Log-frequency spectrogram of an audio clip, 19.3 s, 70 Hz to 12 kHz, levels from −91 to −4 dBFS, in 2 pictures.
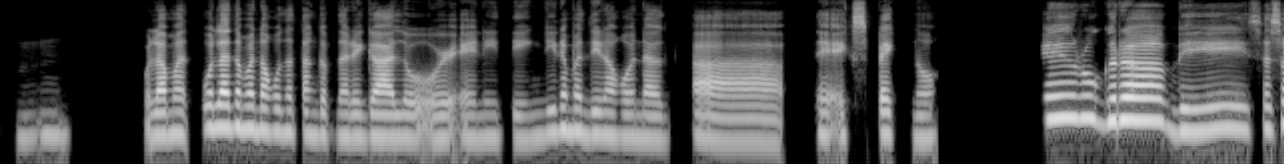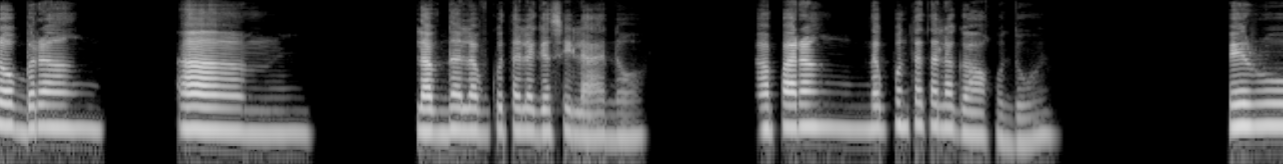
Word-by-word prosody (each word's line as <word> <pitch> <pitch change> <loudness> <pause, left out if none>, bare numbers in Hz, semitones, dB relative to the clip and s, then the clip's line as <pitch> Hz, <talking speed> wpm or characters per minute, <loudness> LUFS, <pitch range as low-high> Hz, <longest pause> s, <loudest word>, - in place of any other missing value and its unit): mm. 170 +1 -13 0.6
Wala 175 0 +3
man 180 -1 -1
wala 220 0 +5
naman 215 -1 +2
akong 195 -1 0
natanggap 180 -1 -5
na 170 - -1
regalo 165 0 +1
or 160 0 -3
anything. 160 0 -7
'Di 190 +2 -5
naman 200 -2 -1
din 180 - 0
ako 170 -1 -3
nag 160 -1 -3 0.2
ah, 145 -1 -1 0.3
e-expect, 180 0 -1
'no? 160 +1 -6 0.8
Pero 295 0 +3
grabe 220 -7 +5
sa 210 - -4
sobrang 220 -2 0 0.6
uhm, 205 -2 +5 1.2
love 195 -1 +4
na 205 - +2
love 195 -2 -1
ko 205 - -7
talaga 195 -2 -2
sila, 180 -3 -4
'no, 165 +1 -11 0.8
ah 210 0 -1
parang 225 0 +4 0.4
nagpunta 225 +2 -4
talaga 195 -6 -3
ako 165 - -17
doon. 155 +4 -12 1.3
Pero 230 +1 +3
195 Hz, 120 wpm, -23 LUFS, 170-220 Hz, 1.3 s, wala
